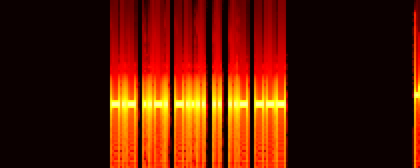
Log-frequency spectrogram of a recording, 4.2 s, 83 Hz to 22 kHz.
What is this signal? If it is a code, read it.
Morse code, heard as a keyed tone, about 44 wpm, 700 Hz. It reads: KF6IUO
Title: USA Call Signs 45wpm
